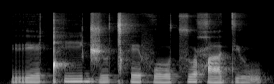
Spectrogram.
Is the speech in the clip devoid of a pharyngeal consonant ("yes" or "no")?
no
